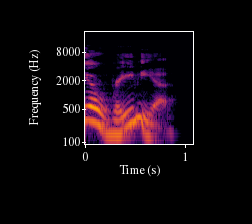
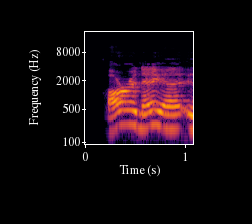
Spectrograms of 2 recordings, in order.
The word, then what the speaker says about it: Aranea: I say Arania. – Yeah? – I just had to know that pronunciation. – Aranea is the proper mythological pronunciation for that name.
